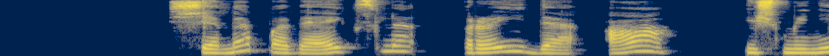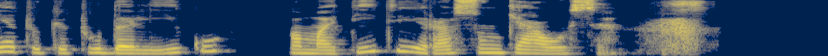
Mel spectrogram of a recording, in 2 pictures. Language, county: Lithuanian, Šiauliai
